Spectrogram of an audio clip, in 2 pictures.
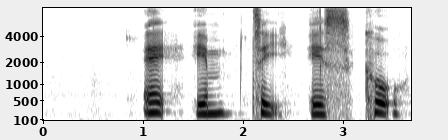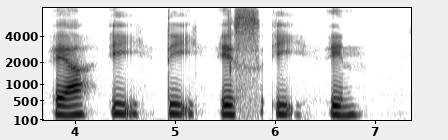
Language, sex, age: Danish, female, 34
